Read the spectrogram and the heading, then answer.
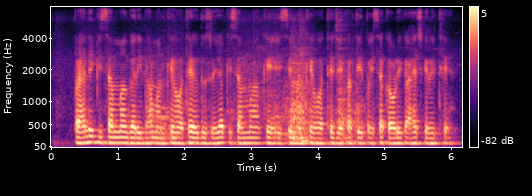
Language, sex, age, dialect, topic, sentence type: Chhattisgarhi, male, 18-24, Western/Budati/Khatahi, banking, statement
